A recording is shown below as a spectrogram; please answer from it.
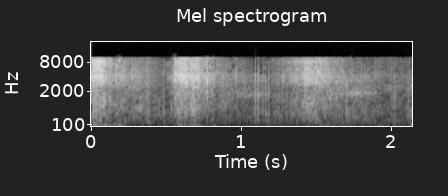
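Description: Footsteps crunching through dry leaf litter, about three steps.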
